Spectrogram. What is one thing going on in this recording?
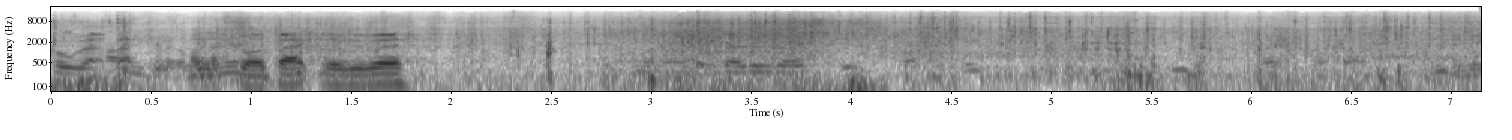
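A plastic sheet rustles as a dog pushes underneath it.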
